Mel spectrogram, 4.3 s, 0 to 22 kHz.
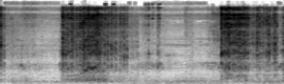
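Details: Traxxas X-Maxx RC truck after 80kg servo upgrade, driven with a small crack in the front bulkhead: bursts of harsh grinding and clatter in surges as it drives, rear wheels driving but not the fronts; front differential failed, not caused by the servo.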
